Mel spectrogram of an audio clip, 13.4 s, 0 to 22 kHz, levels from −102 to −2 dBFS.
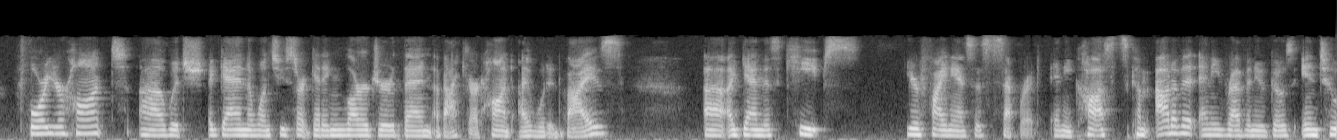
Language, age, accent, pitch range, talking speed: English, 30-49, American, 140-165 Hz, 155 wpm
